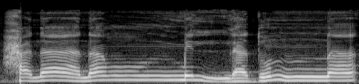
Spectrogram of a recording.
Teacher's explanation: ناظرین یہاں پر آپ دیکھیں کہ حنانن میں نون پر دو زبر کی تنوین، اسے میم کے ساتھ ملائیں گے، میم کی آواز کو غنّے کے ساتھ ادا کیا جائے گا۔ من میں نون ساکن ہے، اسے لام کے ساتھ ملائیں گے، لام کی آواز کو ادا کیا جائے گا۔ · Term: یرملون کا قاعدہ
